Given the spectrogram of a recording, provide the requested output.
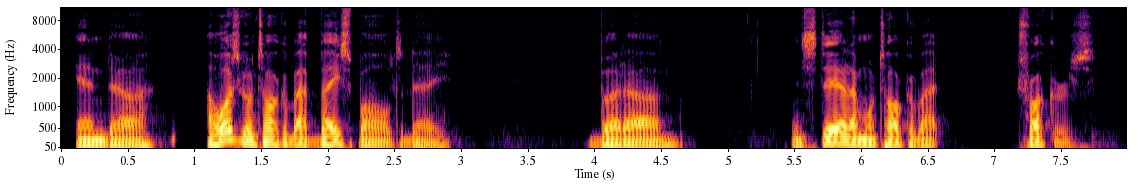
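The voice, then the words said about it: Raspy, hoarse voice. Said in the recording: “my raspy voice ... my sniffles and my raspy voice”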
